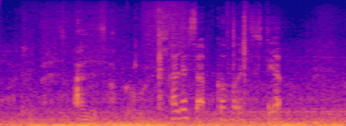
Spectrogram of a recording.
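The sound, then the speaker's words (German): A car drives through a forest, its engine and road noise forming a steady low rumble that runs throughout while a voice speaks over it. “Inzwischen sind wir fast angekommen an der Fundstelle. Wir fahren durch den Wald.”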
